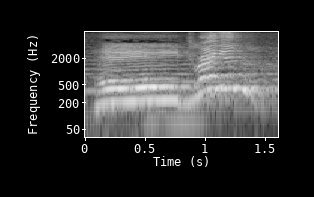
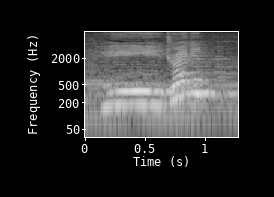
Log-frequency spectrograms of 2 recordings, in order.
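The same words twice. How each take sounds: First: It is said loudly. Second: It is said softly.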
